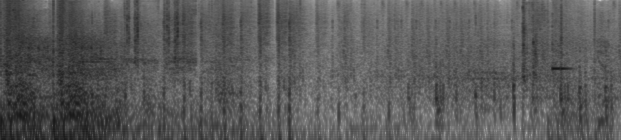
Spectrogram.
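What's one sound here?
Footsteps tap quickly across a hard floor.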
